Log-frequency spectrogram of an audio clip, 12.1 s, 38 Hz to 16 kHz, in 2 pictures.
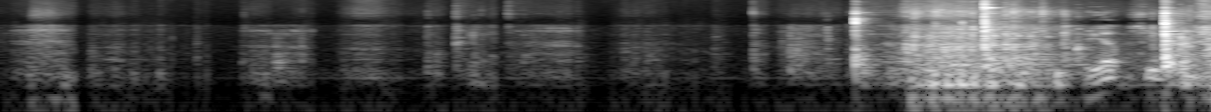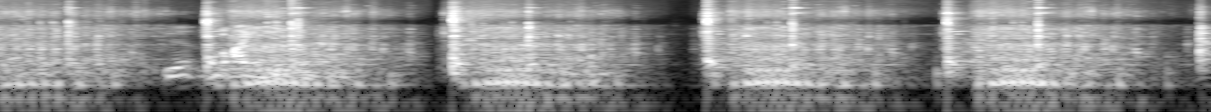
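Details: Tailgator that ran when first bought, then sat about three weeks: six or seven one-second cranking bursts, roughly one every 1.3 seconds, with no catch; cranks fine but won't start, cause unknown.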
